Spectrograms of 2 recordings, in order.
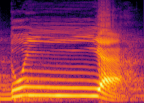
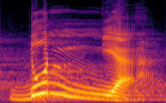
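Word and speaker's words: دنيا: kelihatan dari segi penulisan seharusnya ini kita baca duya betul dari segi penulisan kita baca buyanun tapi tidak membacanya Dunya diizharkan Dunya kemudian bunyan bunyyan qtinwan tinwan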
